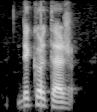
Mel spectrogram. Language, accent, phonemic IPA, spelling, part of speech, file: French, France, /de.kɔl.taʒ/, décolletage, noun, LL-Q150 (fra)-décolletage.wav
- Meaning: 1. neckline, décolletage 2. undercutting 3. topping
